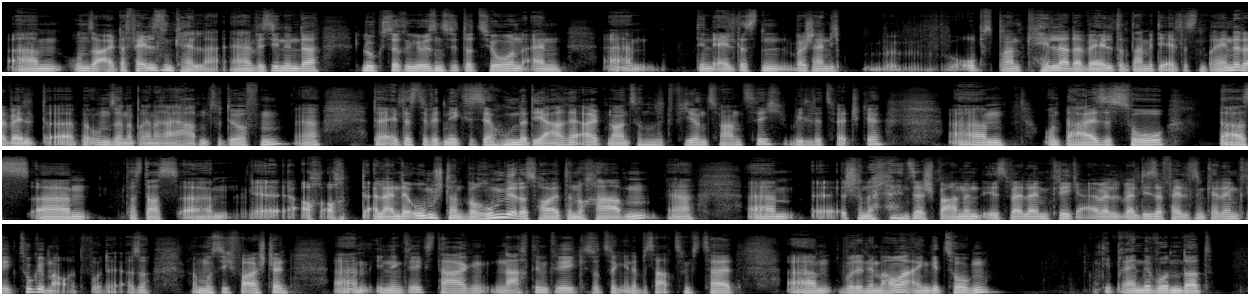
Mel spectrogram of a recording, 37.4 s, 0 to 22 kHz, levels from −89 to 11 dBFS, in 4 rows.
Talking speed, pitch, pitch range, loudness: 180 wpm, 110 Hz, 105-120 Hz, -20 LUFS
